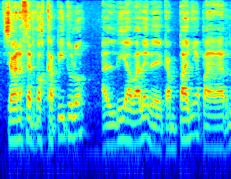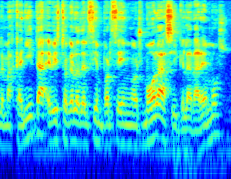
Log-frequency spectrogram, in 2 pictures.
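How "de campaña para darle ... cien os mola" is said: normal talking voice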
